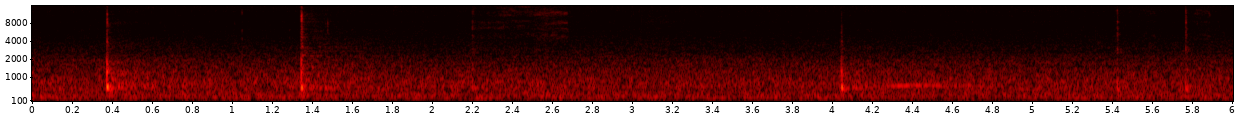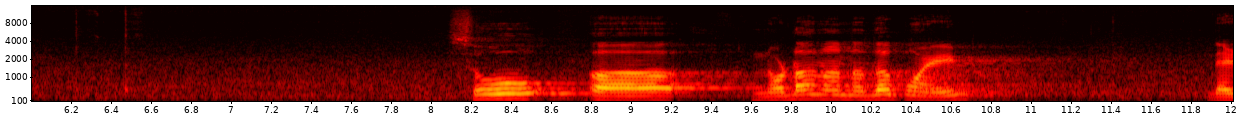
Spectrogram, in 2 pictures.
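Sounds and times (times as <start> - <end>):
faint room hiss: 0.0 - 12.0
taps of writing on a board: 5.4 - 6.6.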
